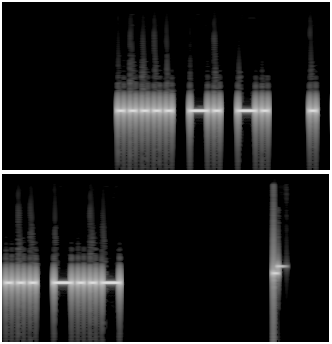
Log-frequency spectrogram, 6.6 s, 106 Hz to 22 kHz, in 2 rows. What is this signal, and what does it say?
Morse code, heard as a keyed tone, about 20 wpm, 700 Hz. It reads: 5NN ESX
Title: Ontario QSO Party Exchange 20wpm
